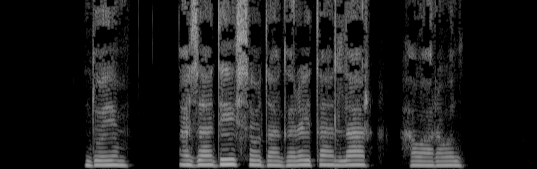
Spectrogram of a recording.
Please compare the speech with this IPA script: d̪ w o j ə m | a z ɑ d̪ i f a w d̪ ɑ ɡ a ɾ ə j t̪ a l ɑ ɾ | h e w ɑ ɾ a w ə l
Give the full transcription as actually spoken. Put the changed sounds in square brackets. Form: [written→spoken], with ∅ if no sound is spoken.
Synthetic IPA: d̪ w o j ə m | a z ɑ d̪ i [f→s] a w d̪ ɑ ɡ a ɾ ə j t̪ a l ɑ ɾ | h [e→a] w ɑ ɾ a w ə l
